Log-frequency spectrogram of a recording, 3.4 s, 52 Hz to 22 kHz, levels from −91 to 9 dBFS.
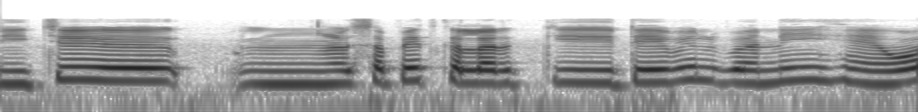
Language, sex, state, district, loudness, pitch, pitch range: Hindi, female, Himachal Pradesh, Shimla, -16 LUFS, 260 Hz, 245-280 Hz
